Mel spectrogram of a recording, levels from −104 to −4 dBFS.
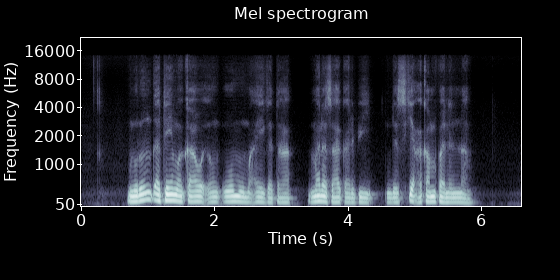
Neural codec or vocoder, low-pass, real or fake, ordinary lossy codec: autoencoder, 48 kHz, 32 numbers a frame, DAC-VAE, trained on Japanese speech; 14.4 kHz; fake; none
